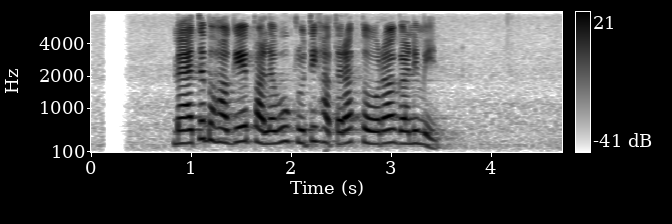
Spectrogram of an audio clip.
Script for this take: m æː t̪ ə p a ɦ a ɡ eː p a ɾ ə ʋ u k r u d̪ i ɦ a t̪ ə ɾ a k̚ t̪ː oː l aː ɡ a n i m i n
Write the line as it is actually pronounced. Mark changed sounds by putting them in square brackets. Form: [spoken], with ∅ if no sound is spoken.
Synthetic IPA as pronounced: m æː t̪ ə [b] a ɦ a ɡ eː p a [l] ə ʋ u k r u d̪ i ɦ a t̪ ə ɾ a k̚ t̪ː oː [ɾ] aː ɡ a n i m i n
